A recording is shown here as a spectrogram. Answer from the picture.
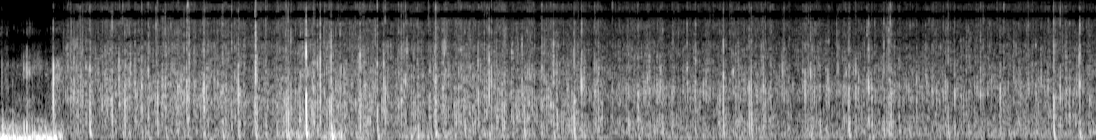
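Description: Heavy rain pattering on a tent's fabric: a dense, steady hiss of drops with many sharp individual taps, after a brief low rumble in the first half second.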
